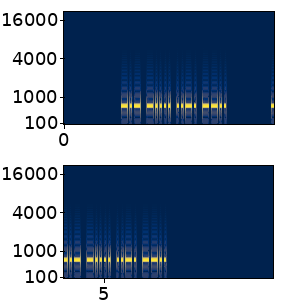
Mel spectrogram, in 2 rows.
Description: Morse code, heard as a keyed tone, about 28 wpm, 700 Hz. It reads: K6FZ K6FZ
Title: USA Call Signs - 4 Characters - Repeated 2x - 28wpm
